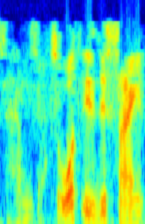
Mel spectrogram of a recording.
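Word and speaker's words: همزة: be easy for you just call it hamza if you see alif and above it is hamza is called just pronounce it as hamza so what is this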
